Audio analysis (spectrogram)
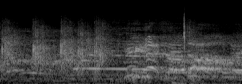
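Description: A wrestling crowd at an NCL.23 event roars and shouts in a continuous broad wash of cheering, with scattered yells rising above the din throughout.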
